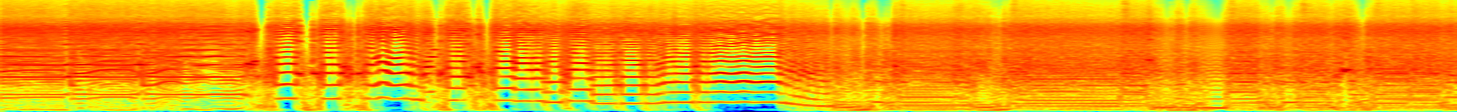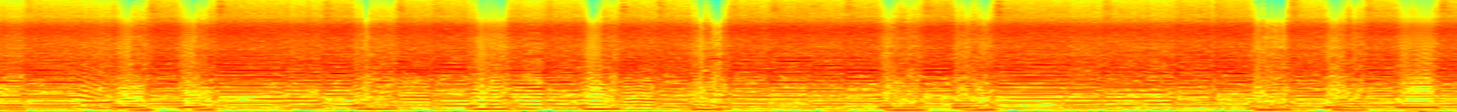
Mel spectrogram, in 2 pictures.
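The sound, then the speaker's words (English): Heavily distorted, high-gain electric guitar played loud through an amp on its dirty channel with the gain cranked up a lot, opening with quick choppy stabs before settling into thick, saturated riffing with sustained crunch and no voices. “And then we crank up the gain a lot and we'll see.”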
